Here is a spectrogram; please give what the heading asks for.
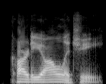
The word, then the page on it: Cardiology: American English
